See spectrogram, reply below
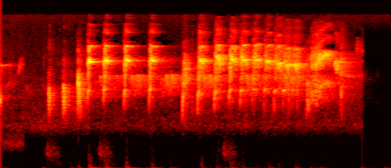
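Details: Common blackbird alarm call at dusk as blackbirds go to roost and other blackbirds contest the roost site: sharp, metallic chinks about three a second, quickening into a hurried chattering run before stopping abruptly.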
